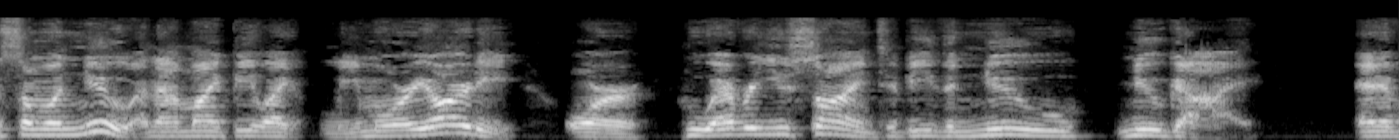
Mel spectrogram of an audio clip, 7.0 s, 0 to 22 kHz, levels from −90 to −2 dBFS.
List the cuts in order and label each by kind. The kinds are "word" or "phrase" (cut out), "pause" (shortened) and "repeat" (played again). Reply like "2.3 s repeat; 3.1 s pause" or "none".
none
